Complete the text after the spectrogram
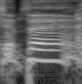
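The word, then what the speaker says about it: de Burgh: And is his last name pronounced De Berg? Is that correct? – Yes, you've got it exactly right. – Oh, good. – De Berg.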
